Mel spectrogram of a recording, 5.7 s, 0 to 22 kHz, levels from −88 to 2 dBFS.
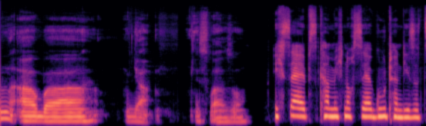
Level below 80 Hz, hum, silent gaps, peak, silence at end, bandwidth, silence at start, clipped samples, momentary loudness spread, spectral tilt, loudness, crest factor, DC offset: -72 dBFS; none; none; -4 dBFS; 0 s; 18 kHz; 0 s; under 0.1%; 18 LU; -5.5 dB/octave; -21 LUFS; 18 dB; under 0.1%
